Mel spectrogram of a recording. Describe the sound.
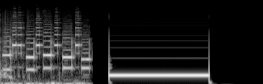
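Telephone tones sound as a call is placed: a quick run of short beeping notes, then one long, steady mid-pitched tone lasting about a second, followed by silence.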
